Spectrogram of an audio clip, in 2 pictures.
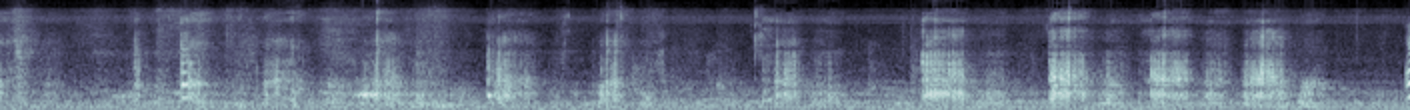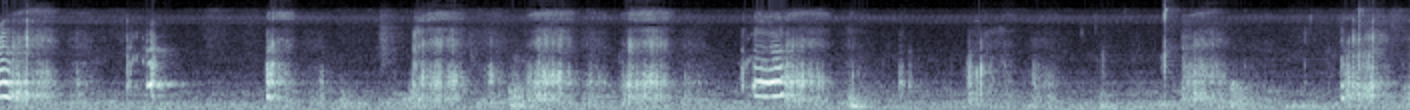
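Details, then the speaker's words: Child with noisy breathing possibly since birth, a suspected congenital issue masquerading as asthma; otherwise well but with expiratory noise: expiratory noisy breathing. "the child is well but the child has some expiratory noise fine so noisy breathing would be"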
